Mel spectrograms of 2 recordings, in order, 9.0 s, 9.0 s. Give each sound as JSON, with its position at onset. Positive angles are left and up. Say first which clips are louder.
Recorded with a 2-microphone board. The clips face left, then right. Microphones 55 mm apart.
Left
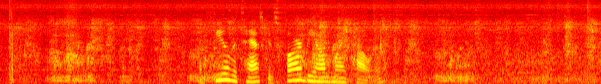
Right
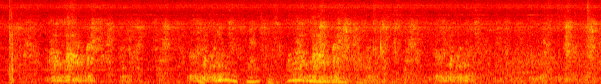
{"t": 0.1, "sound": "a splash", "louder": "even", "side_deg": 0}
{"t": 3.0, "sound": "a man speaking", "louder": "left 10 dB", "side_deg": 80}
